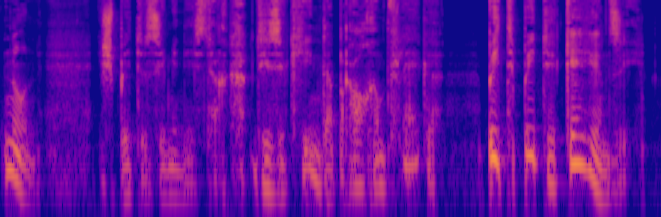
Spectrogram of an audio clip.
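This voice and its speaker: A man voicing a stern, fussing middle-aged school nurse who scolds in a shrill, bossy way. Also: big pitch swings, measured pace, creaky, slightly rough, no room sound, studio quality, exaggerated voice. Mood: soothing.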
